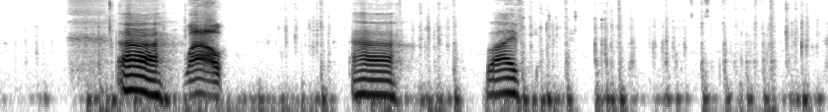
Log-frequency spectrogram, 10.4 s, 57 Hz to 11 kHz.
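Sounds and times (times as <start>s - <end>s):
speech: 1.5s - 2.9s, 4.4s - 5.1s, 6.1s - 6.7s
typing on a computer keyboard: 3.2s - 10.3s.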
